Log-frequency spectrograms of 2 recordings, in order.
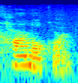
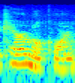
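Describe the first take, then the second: First: Caramel is said the American way. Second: Caramel is said the Canadian way.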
